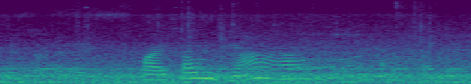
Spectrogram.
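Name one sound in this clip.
A man talks on a phone nearby.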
